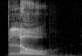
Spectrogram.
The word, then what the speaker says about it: plough: And next PLOUGH प्लो, प्लो, है ना, प्लो। ठीक है, यहां पर GH साइलेंट है बेटा, प्लो, इट साउंड्स प्लो, प्लो यानी कि हल, जो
